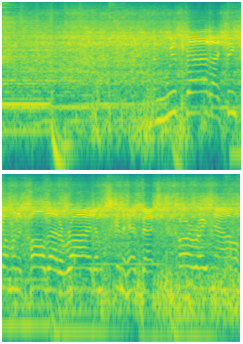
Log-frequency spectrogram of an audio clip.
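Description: Background music ending just under a second in, then wind rumbling on the microphone of a camera on a moving road bicycle. Over it a man's voice comes and goes, partly drowned out.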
